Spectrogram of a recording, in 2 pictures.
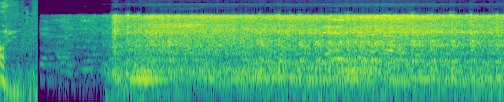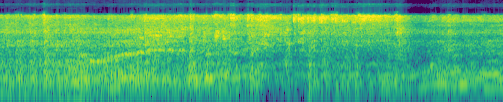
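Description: A scooter engine runs and revs.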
